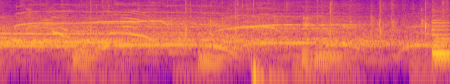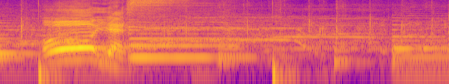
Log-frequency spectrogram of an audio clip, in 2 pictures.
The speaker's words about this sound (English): Put your hands together for this great man of God, Bishop Dagiwad Mills, again, one more time.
